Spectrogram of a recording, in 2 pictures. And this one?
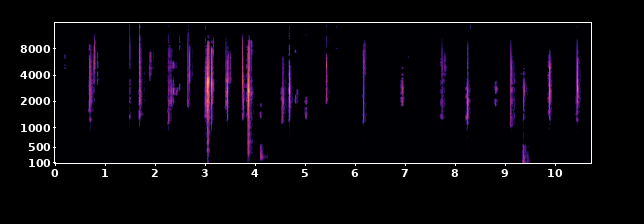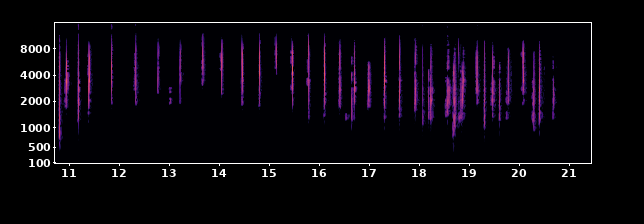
Wet sounds, they could be many things ... some innocent, some not.
wetness, fluid, slurp, damp, slick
